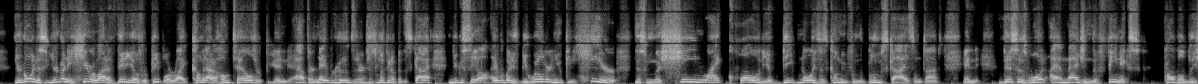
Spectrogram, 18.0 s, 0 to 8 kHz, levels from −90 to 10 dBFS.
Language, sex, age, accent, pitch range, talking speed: English, male, 30-49, American, 130-175 Hz, 215 wpm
